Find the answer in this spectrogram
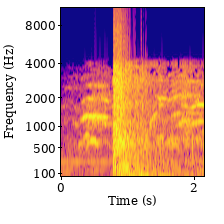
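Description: A baseball hits the backstop fence close by: one loud, sharp crash about a second in, the ball having got past the catcher. Voices are shouting around it.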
